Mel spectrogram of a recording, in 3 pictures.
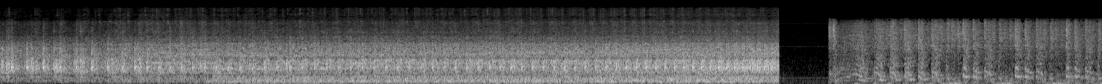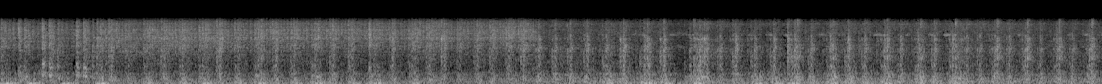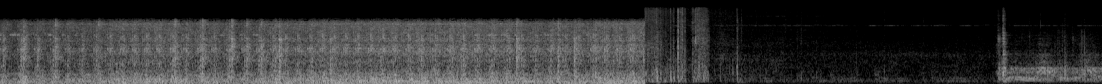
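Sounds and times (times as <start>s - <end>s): diesel engine idling with knocking: 0.0s - 7.8s, 11.1s - 28.5s.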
